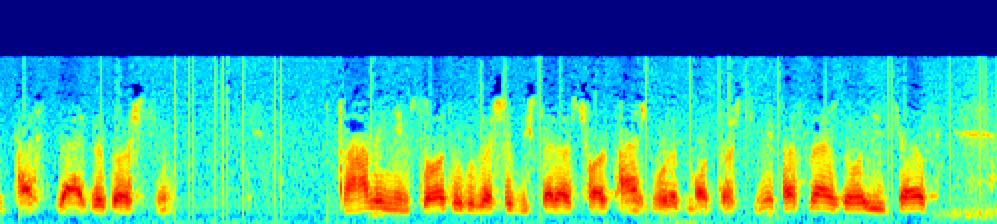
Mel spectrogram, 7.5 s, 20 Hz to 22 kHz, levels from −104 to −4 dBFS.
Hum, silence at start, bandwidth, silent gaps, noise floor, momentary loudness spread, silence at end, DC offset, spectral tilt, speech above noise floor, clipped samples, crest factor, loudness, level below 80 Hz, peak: none; 0 s; 8 kHz; none; -45 dBFS; 13 LU; 0 s; under 0.1%; -1.5 dB/octave; 28 dB; under 0.1%; 16 dB; -18 LUFS; -64 dBFS; -2 dBFS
